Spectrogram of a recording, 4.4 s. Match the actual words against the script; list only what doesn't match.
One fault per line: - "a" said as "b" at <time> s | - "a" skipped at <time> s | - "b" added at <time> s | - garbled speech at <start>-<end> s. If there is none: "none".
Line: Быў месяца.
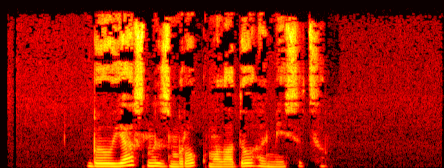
- "ясны змрок маладога" added at 1.3 s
